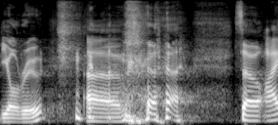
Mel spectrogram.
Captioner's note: laughs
